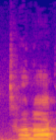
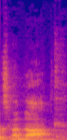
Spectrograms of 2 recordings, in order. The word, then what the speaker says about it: Tanakh: For them that's, and I've heard it pronounced both ways, Tanakh or Tanakh.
